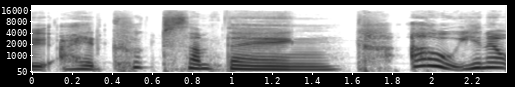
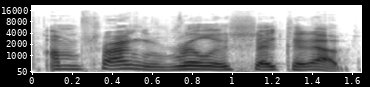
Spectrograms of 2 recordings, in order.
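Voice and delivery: ordinary delivery

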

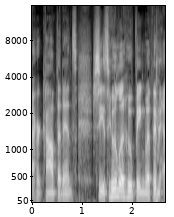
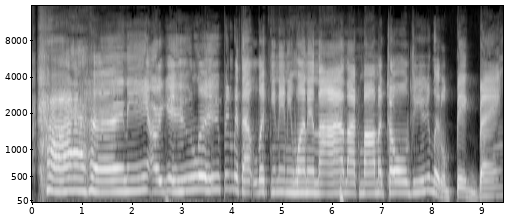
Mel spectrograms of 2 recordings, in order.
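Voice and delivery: pitched-up gushing mother; mom voice; 13 semitones higher, slower than usual. Retold or imitated. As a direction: coo at her daughter like a doting mom. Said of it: "and she's like".

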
